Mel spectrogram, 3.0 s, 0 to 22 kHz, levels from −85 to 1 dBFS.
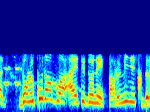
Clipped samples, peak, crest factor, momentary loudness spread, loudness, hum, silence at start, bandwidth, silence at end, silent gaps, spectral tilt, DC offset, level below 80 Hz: under 0.1%; -6 dBFS; 12 dB; 4 LU; -18 LUFS; none; 0 s; 3.7 kHz; 0 s; none; -8.5 dB/octave; under 0.1%; -60 dBFS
